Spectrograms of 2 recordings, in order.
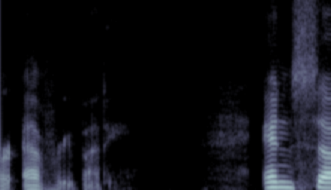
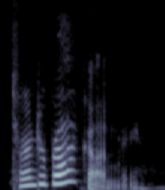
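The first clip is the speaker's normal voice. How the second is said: pitched much higher in disbelief; incredulous repeat; 9 semitones higher than usual. Retold or imitated. Retelling being snubbed while networking, repeated in high disbelief. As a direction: echo it again, stunned that anyone would do that.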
